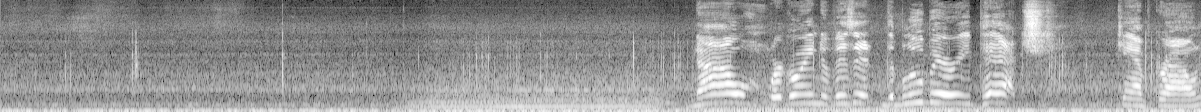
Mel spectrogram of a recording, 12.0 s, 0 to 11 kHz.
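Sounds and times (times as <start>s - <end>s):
engine hum: 0.0s - 12.0s
car rumbling over dirt road: 3.1s - 12.0s.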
